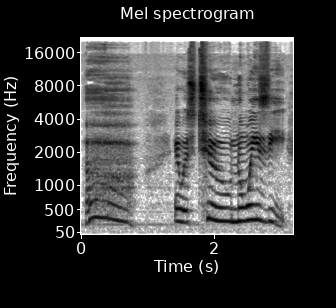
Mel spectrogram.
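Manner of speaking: usual speaking voice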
